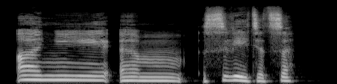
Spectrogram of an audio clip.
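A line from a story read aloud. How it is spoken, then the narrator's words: Uncertain babbling. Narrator (Russian): неуверенно пролепетала та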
